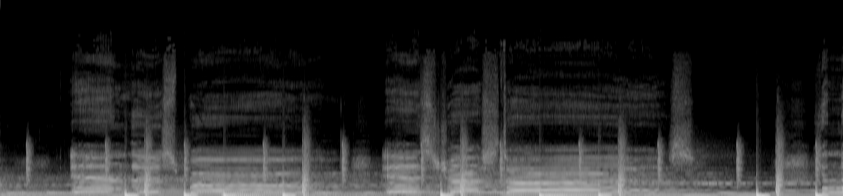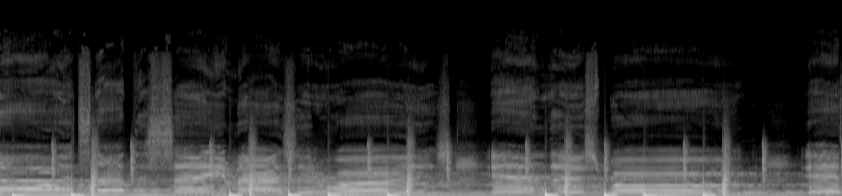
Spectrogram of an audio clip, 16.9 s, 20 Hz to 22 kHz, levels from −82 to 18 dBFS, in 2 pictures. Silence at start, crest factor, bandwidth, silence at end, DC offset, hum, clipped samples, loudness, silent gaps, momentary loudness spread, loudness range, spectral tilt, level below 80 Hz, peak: 0 s; 14 dB; 10.5 kHz; 0 s; under 0.1%; none; under 0.1%; -15 LUFS; none; 12 LU; 1 LU; -7 dB/octave; -16 dBFS; 0 dBFS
